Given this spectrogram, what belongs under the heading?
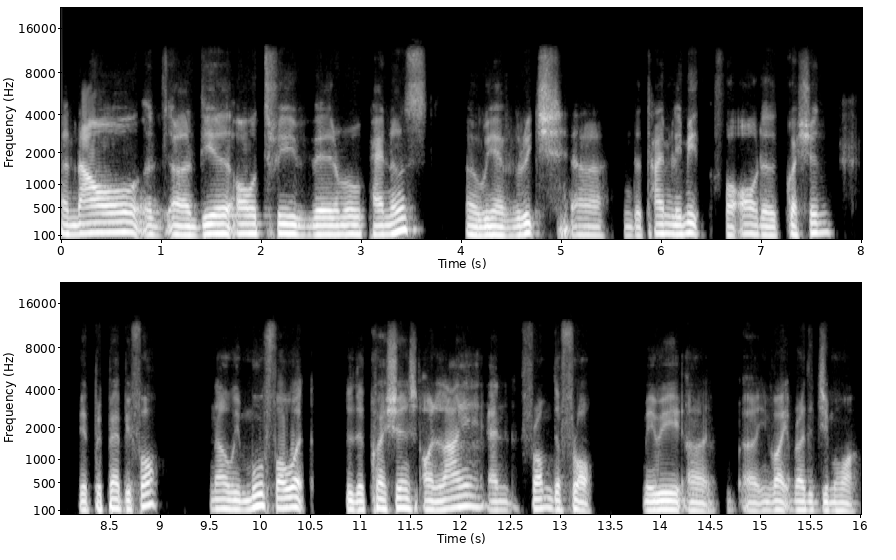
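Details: Adult male moderator; ordinary speech.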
